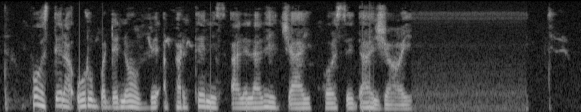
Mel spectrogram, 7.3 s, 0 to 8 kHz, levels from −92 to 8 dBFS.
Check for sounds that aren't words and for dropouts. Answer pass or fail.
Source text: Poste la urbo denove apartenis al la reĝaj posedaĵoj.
pass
